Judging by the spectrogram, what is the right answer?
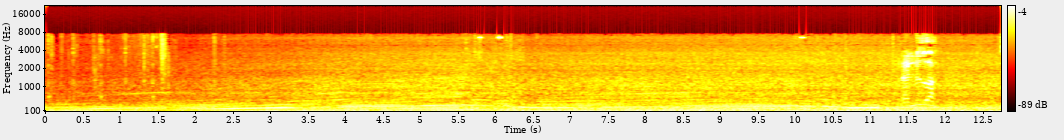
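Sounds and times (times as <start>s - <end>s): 
BMW six-cylinder car engine revving: 0.0s - 12.7s
speech: 11.6s - 12.0s.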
